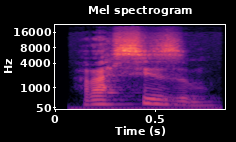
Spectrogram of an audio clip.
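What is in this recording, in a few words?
"rasizm", Azerbaijani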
